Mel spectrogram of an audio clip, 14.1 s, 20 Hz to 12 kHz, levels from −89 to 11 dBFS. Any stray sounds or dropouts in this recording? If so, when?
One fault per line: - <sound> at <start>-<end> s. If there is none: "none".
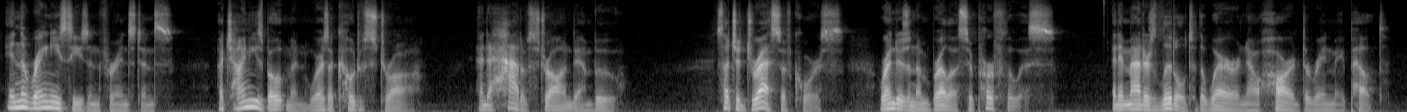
none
